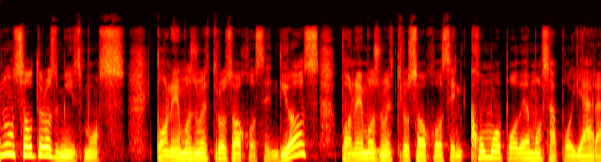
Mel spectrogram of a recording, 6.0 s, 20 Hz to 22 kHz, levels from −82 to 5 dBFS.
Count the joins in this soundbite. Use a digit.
0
